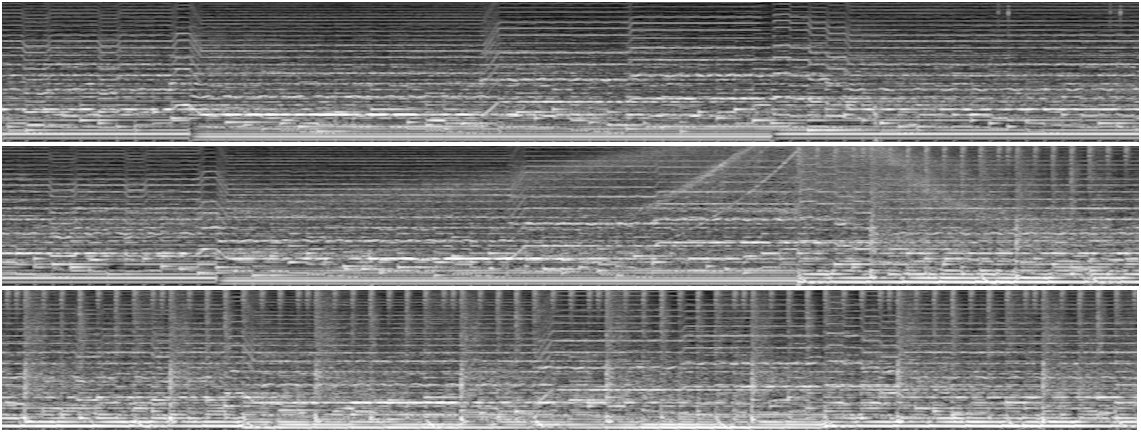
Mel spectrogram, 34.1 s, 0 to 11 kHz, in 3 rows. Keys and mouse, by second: 4.5 click, 7.2 click, 16.1 click, 17.3 Escape, 18.4 click, 21.3 click, 22.7 click, 23.8 KP_2, 24.2 BackSpace, 24.3 KP_3, 24.4 Return, 27.4 click, 30.2 click, 30.7 KP_3, 30.8 Return, 31.7 click.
